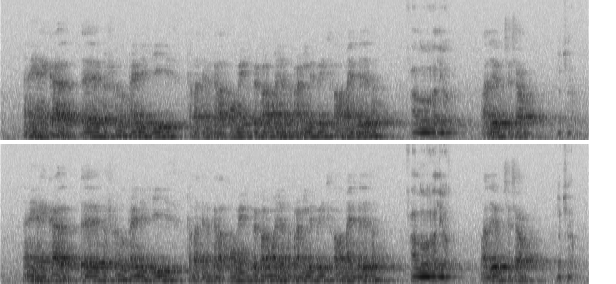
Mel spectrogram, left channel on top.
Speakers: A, on the right; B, on the right.
A: Ai, ai, cara, é, tá ficando tarde aqui, tá batendo aquela fome. Vou preparar uma janta pra mim, depois a gente fala mais, beleza?
B: Falou, valeu.
A: Valeu, tchau, tchau.
B: Tchau, tchau.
